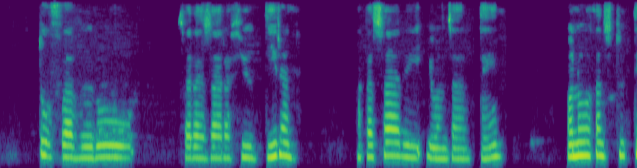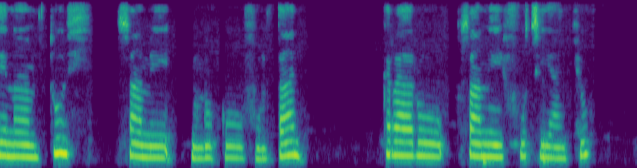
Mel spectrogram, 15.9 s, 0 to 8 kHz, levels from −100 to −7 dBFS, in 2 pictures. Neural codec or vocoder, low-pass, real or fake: none; 7.2 kHz; real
